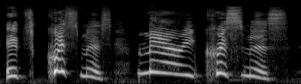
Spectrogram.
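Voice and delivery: high piglet shouting joyfully; excited cry. A narrator's reading. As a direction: squeal it to the whole house. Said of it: "he cried".

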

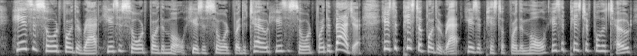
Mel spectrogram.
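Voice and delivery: fast, high-pitched busy patter; excited muttering. Acted. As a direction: rattle off the list without stopping, full voice kept. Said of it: "saying excitedly under his breath".

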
